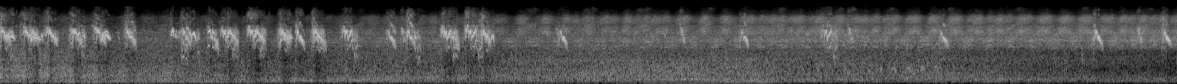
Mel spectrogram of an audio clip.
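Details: Several willow tits at a bench feeding spot at a Tenmangu shrine, 10 August 2022: rapid, thin, high chirping notes packed closely for five seconds, then scattered single chips, over a steady high insect-like hiss.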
